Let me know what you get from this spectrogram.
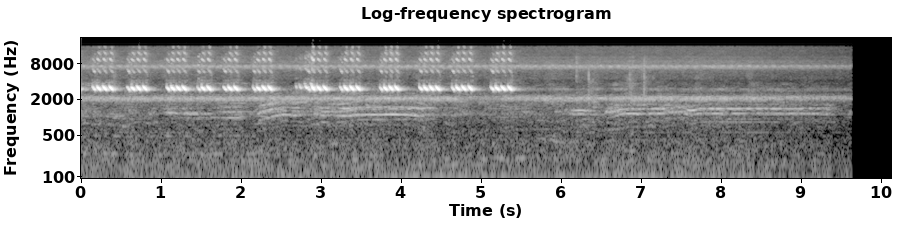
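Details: A cricket at night sings sharp, high, trilled chirps about twice per second for five seconds, then falls silent, leaving faint whistling tones and soft hiss before the sound cuts out.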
